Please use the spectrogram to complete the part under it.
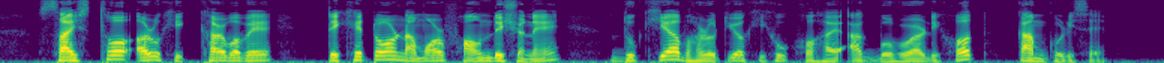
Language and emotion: Assamese, neutral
